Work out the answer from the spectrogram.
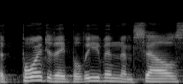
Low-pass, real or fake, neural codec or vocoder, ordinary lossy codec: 7.2 kHz; fake; codec, 44.1 kHz, 3.4 kbps, Pupu-Codec; MP3, 64 kbps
